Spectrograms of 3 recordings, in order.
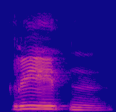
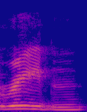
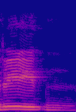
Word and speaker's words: reden: So you'll take that R sound and you'll say reden, not reden, you say reden.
